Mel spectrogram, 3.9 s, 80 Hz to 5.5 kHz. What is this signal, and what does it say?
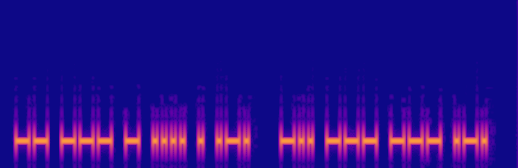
Morse code, heard as a keyed tone, about 37 wpm, 500 Hz. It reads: MOTHER DOOR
